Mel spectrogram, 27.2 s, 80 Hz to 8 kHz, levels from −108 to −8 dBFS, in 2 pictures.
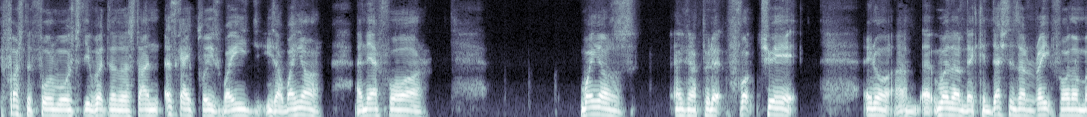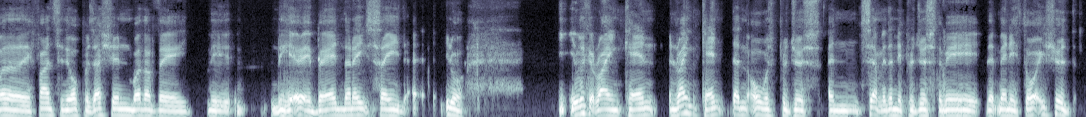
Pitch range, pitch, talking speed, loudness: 100-115 Hz, 110 Hz, 165 wpm, -13 LUFS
